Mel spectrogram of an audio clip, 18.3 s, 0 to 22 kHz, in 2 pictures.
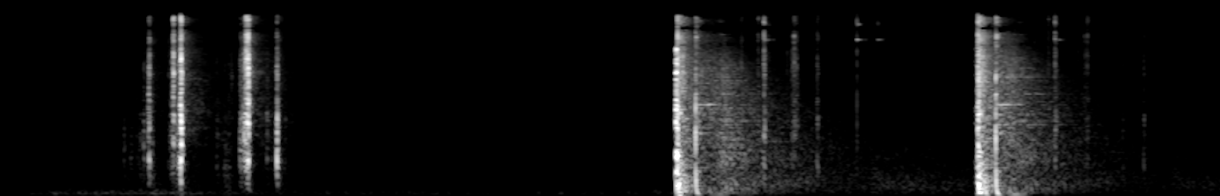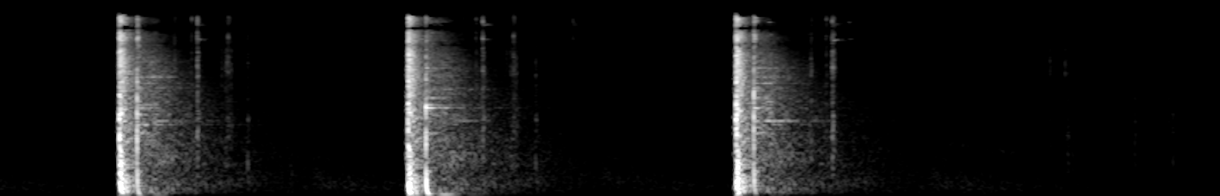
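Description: A Carl Gustafs Model 1896 Swedish Mauser bolt-action rifle in 6.5×55 Swede fires five shots, about two to two and a half seconds apart, each followed by an echo dying away over about a second. A few sharp clicks come before the first shot.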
